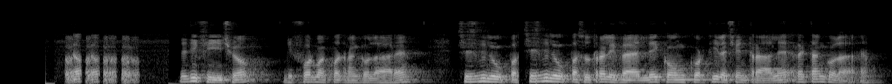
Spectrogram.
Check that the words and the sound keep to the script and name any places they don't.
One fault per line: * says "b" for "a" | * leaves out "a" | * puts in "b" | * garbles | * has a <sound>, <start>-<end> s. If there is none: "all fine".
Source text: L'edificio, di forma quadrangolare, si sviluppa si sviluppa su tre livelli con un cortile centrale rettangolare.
* has a laugh, 0.6-1.4 s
